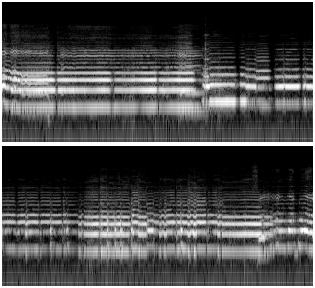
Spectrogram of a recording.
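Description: Gusle, the single-stringed bowed folk fiddle of a guslar, playing a steady, nasal melody of long held notes that step to new pitches every few seconds, as accompaniment to an epic song.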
